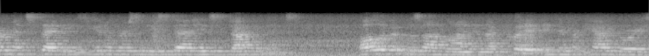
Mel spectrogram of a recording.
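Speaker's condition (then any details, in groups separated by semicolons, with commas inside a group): No condition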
